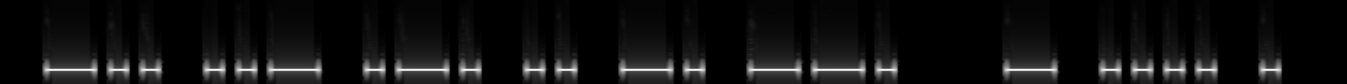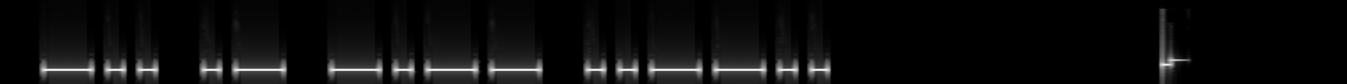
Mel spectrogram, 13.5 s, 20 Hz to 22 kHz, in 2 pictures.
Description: Morse code, heard as a keyed tone, about 15 wpm, 700 Hz. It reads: DURING THE DAY?
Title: Sentences from Top 1000 Words - Review Part 2 - 15wpm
